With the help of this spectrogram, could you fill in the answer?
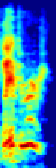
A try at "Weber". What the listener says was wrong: It's not Weber, it's an E. You keep saying Weber.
